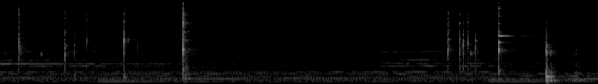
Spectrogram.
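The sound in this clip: Light clinks from the lid of a tea vessel being handled during a tea tasting: a few sharp, bright taps early on, a quiet stretch, then a small cluster of clinks near the end, with no talk.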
